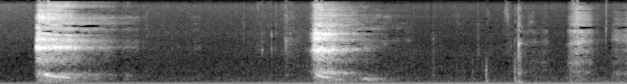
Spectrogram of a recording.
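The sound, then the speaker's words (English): Deep breaths: two loud, airy breathing bursts come a few seconds apart, each trailing off gradually, followed by a couple of fainter breaths over a quiet low hum. “Just breathe. Take a deep breath”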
